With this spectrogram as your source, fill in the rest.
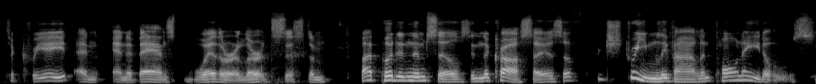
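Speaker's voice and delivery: slow, stretched-out southern US drawl. Reading a film synopsis aloud in a southern drawl. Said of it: "try the southern drawl".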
